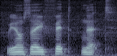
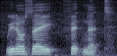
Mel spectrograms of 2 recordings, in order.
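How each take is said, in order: Both takes have the same delivery.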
